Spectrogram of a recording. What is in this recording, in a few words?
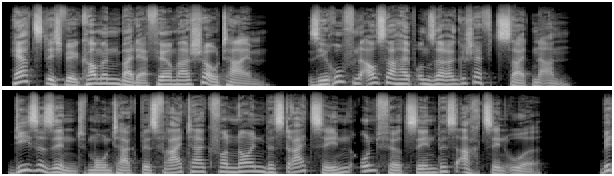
voice mail; firma showtime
